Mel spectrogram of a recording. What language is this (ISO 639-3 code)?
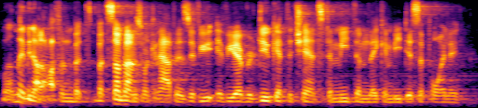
eng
